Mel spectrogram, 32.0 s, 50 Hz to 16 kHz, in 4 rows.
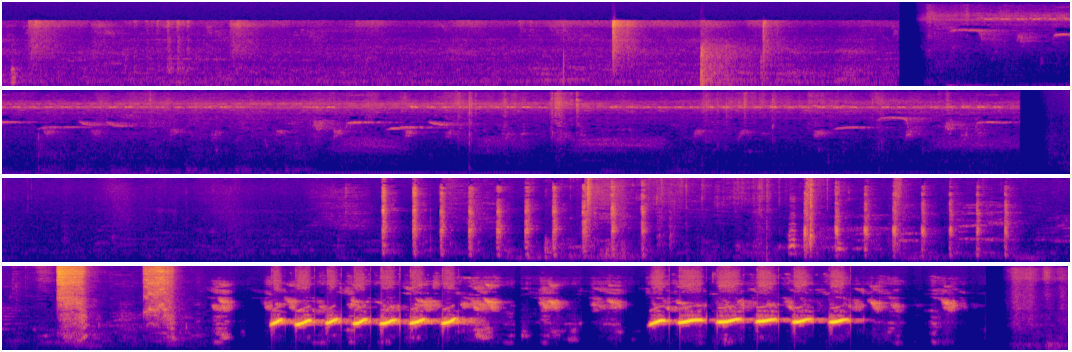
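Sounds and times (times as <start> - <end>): small birds chirping: 7.0 - 15.7, 24.4 - 31.4.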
